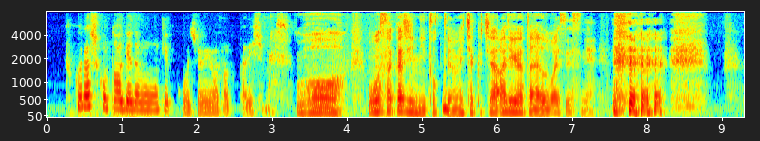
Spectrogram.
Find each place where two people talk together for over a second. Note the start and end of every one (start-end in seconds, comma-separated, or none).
none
